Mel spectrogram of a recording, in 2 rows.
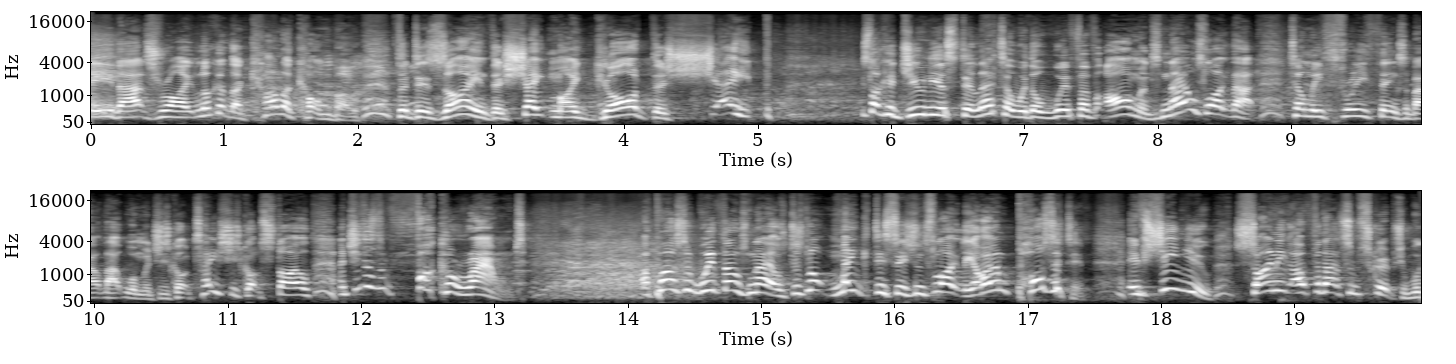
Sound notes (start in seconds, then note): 13.2 audience laughing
